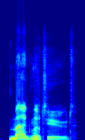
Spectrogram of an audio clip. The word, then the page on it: magnitude: British English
